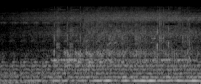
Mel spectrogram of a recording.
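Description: Quiet breakdown passage of a hardstyle track: a sustained low synth note with faint higher chord tones, slowly getting louder.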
